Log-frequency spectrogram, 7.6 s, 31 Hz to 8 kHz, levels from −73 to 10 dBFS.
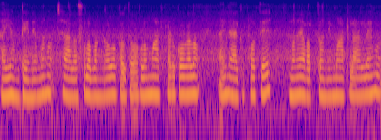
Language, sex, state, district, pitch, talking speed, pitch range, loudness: Telugu, female, Andhra Pradesh, Chittoor, 185 Hz, 120 wpm, 180-195 Hz, -17 LUFS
